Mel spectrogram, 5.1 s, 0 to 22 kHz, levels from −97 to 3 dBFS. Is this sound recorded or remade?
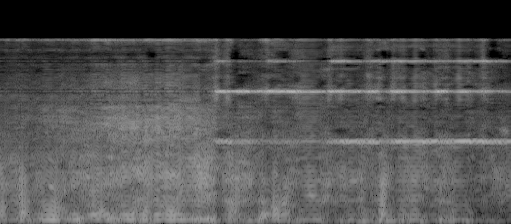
remade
